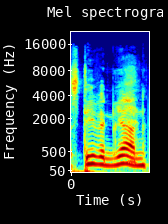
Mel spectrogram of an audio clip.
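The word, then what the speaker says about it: Steven Yeun: Stephen Yeun.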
